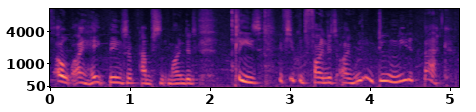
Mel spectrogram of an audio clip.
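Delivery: lightly voiced absent-minded bookworm; flustered Flydia. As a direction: fret over a lost book, ending high.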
